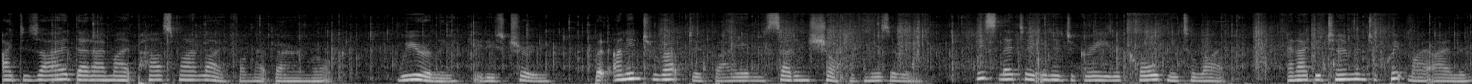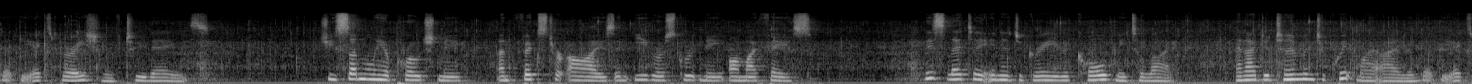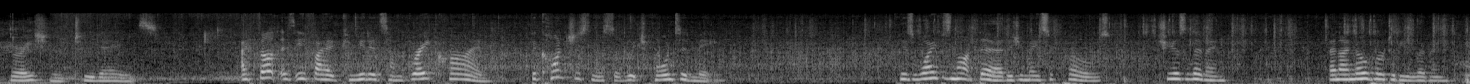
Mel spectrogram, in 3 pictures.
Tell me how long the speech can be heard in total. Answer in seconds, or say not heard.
38 s.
